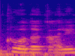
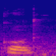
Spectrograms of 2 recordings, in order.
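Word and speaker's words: Krodhakali: It's written Krodakali, it's not Krodh.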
